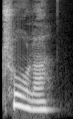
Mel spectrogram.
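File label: "trawler", British English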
